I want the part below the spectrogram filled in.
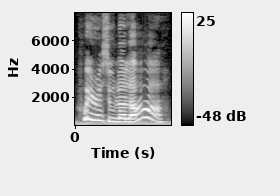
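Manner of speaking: high, loud, frantic cry of a poodle mother. A narrator's reading. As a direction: panic for the lost puppy. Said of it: "asked frantically".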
